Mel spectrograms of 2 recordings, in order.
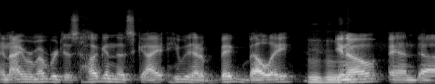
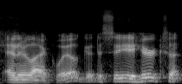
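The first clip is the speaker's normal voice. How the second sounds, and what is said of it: Put-on Southern accent. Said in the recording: “My mind just goes to like a Southern accent.”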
